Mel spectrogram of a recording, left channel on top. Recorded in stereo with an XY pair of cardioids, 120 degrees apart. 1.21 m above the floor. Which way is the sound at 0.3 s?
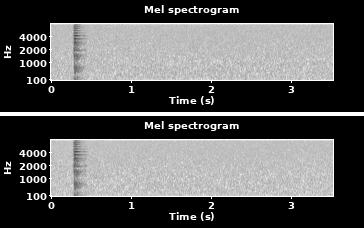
10° right.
